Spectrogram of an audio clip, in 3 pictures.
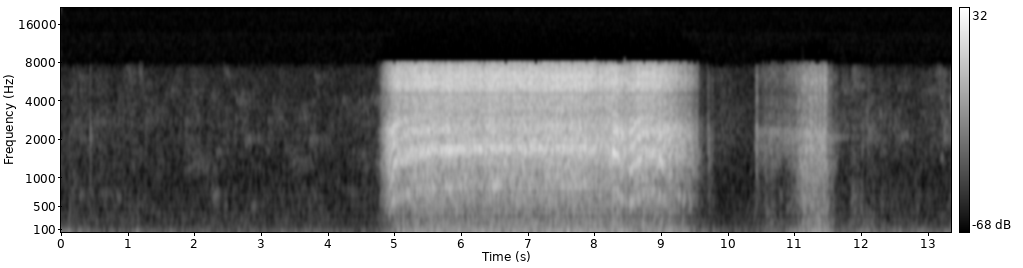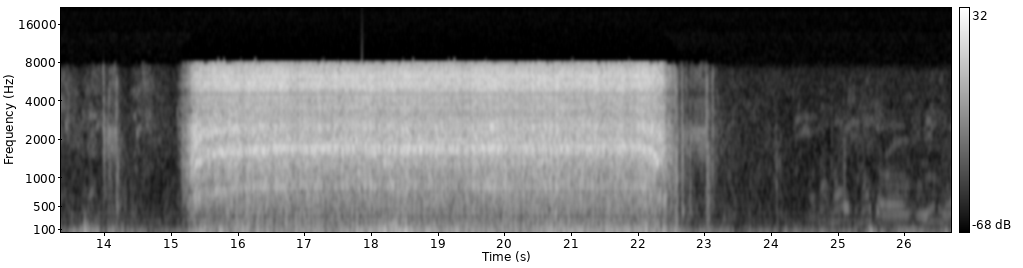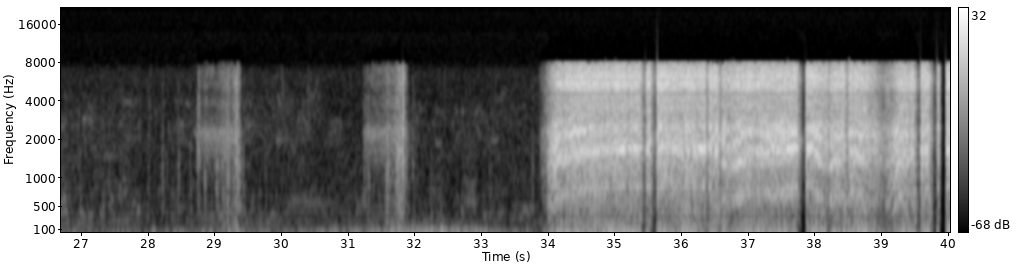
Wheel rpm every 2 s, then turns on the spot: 0, 0, 110, 230, 40, 10, 0, 130, 230, 230, 200, 10, 0, 0, 0, 0, 70, 210, 170, 160.
10-12 22-24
